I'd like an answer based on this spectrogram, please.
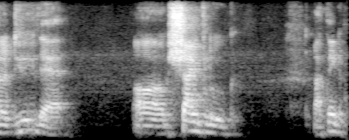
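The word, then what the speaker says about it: Scheimpflug: Scheinflug, I think I pronounced it correctly.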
